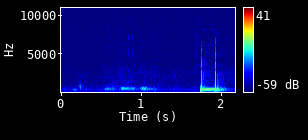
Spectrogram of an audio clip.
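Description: A brief telephone busy/disconnect tone on a phone line, one steady beep of about a quarter second near the end, the sign of the caller's line dropping off the call.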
